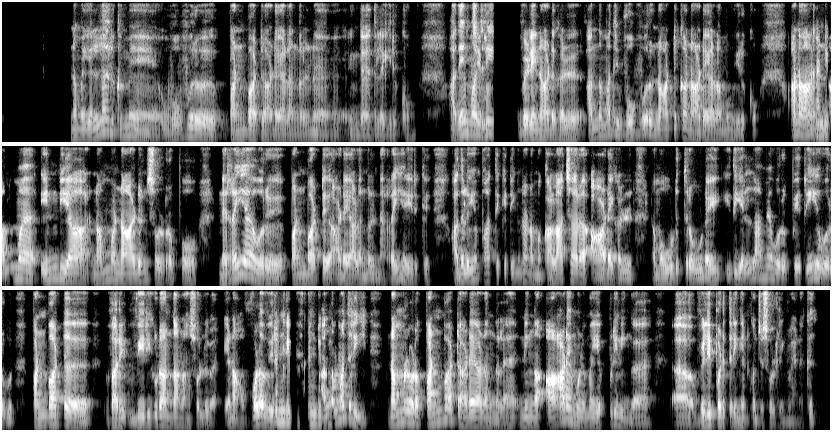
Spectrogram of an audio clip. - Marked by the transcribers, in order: other background noise
- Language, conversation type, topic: Tamil, podcast, உங்கள் ஆடை உங்கள் பண்பாட்டு அடையாளங்களை எவ்வாறு வெளிப்படுத்துகிறது?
